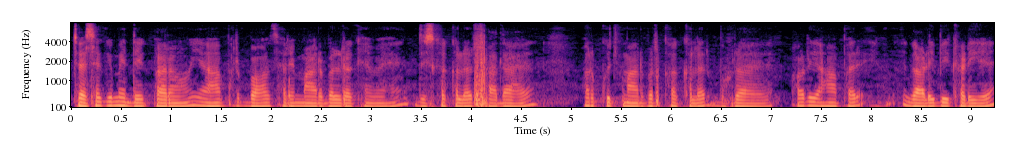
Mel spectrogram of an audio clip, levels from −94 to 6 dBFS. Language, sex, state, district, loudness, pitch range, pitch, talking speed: Hindi, male, Bihar, Katihar, -20 LUFS, 115-130 Hz, 120 Hz, 220 wpm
